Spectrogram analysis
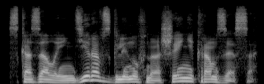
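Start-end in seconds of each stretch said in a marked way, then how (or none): none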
